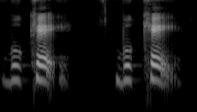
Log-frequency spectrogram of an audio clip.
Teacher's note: BOU sounds like boo, rhyming with shoe. QUET is the stressed syllable and sounds like K, rhyming with day. T is silent.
